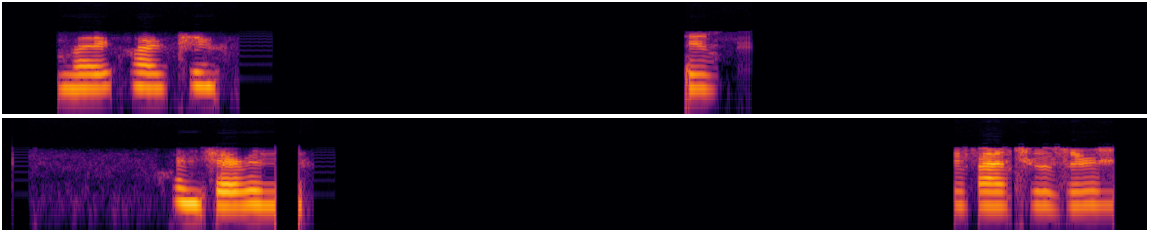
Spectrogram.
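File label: EMS DISP, radio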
